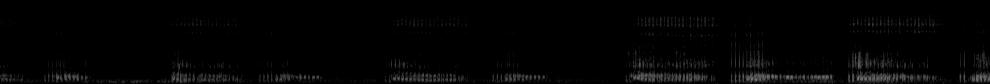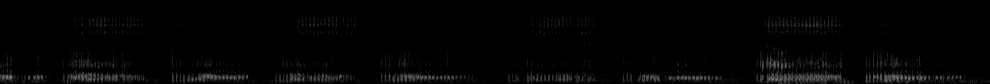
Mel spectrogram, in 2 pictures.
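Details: Continuous purring from a British Shorthair, its low throaty vibration pulsing with every inhale and exhale roughly once a second. The room is otherwise quiet.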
